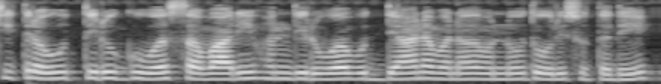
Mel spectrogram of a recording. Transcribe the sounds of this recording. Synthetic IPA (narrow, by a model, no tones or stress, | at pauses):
t͡ʃit̪ɾɐʋut̪iɾuɡuʋɐsɐʋaːɾiɦond̪iɾuʋɐʋud̪jaːnɐʋɐnɐʋɐnːut̪oːɾisut̪ːɐd̪e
